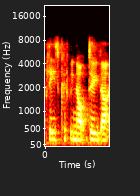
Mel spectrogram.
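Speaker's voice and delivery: ordinary delivery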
